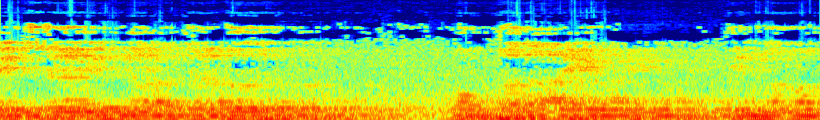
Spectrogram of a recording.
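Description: A man's voice chanting in long held notes, in two phrases with a short break about two seconds in.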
